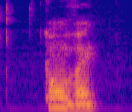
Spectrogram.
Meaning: inflection of convaincre: 1. first/second-person singular present indicative 2. second-person singular imperative
- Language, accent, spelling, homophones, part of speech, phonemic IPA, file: French, Canada, convaincs, convainc, verb, /kɔ̃.vɛ̃/, LL-Q150 (fra)-convaincs.wav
